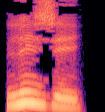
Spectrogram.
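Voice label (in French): "léger", French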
